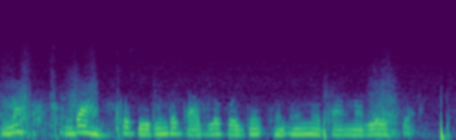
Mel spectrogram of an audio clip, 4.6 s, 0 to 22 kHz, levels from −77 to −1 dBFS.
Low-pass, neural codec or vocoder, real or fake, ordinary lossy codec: 7.2 kHz; none; real; AAC, 32 kbps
